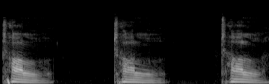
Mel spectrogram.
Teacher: টি এর উচ্চারণ ট না হয়ে ঠ এর মত উচ্চারণ করতে হয়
